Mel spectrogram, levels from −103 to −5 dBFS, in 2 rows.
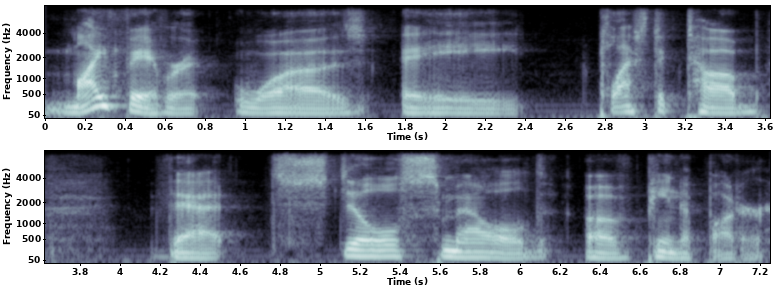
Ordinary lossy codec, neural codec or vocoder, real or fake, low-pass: Opus, 64 kbps; none; real; 7.2 kHz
